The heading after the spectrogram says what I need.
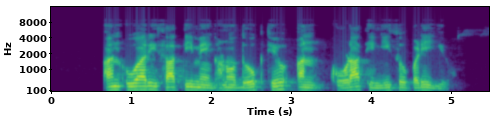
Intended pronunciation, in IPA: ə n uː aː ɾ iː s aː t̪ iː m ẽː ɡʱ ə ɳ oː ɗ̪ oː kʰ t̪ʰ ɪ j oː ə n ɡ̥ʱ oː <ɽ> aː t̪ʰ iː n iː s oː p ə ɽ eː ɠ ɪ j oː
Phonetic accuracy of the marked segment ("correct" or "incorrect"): correct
